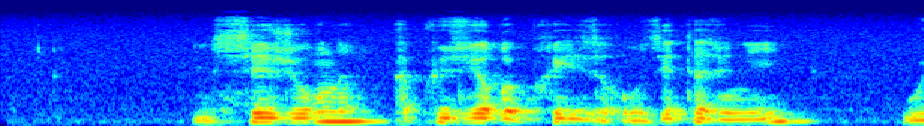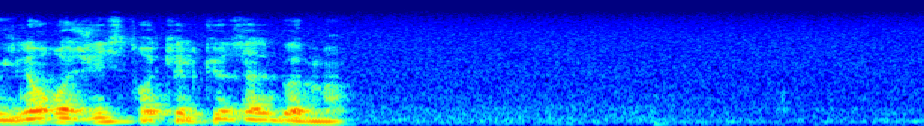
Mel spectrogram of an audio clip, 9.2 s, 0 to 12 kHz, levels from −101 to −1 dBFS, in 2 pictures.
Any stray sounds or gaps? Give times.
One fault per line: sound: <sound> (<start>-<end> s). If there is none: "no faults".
no faults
